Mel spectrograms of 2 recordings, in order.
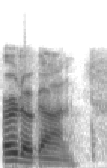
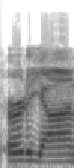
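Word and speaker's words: Erdoğan: ER erigon I mean I'm told that I mispronounced the name but I'll just pronounce it how it looks in English erdogan uh I hear it's erdon or something like that erdogan anyway president of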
